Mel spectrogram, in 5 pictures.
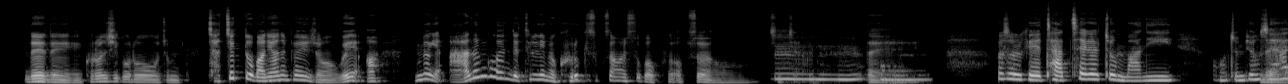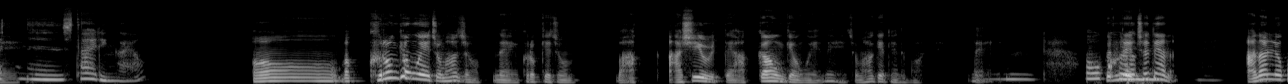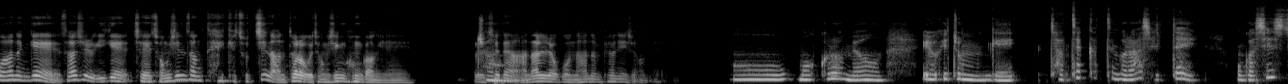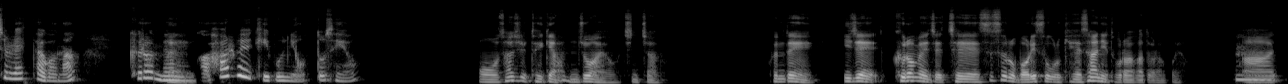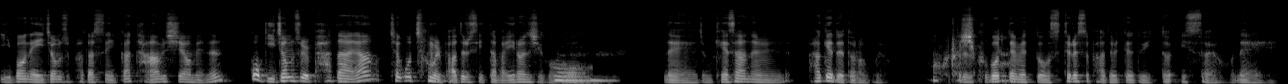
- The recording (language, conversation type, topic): Korean, advice, 완벽주의 때문에 작은 실수에도 과도하게 자책할 때 어떻게 하면 좋을까요?
- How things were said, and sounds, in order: other background noise; laughing while speaking: "최고점을"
